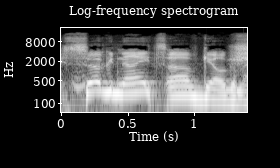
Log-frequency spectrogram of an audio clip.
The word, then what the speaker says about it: Suge: How do you, I don't know how you're supposed to pronounce that. Shug Knight.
